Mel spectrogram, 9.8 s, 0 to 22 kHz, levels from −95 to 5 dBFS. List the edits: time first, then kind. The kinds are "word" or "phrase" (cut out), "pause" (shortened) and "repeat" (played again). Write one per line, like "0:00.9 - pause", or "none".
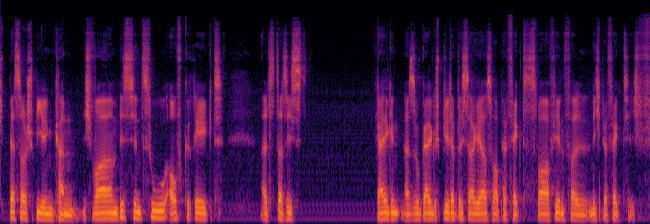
none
